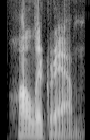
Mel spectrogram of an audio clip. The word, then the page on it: hologram: American English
